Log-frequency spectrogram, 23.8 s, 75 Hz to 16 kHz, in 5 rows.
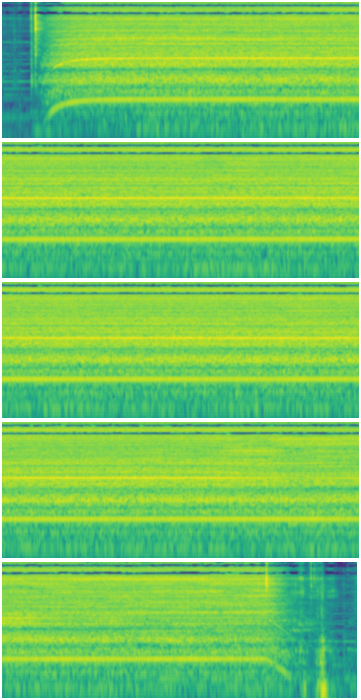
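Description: A 300 W hot air gun switched on with a click. Its fan motor spins up to a steady whine over a rushing fan hiss, then it is switched off near the end and winds down.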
